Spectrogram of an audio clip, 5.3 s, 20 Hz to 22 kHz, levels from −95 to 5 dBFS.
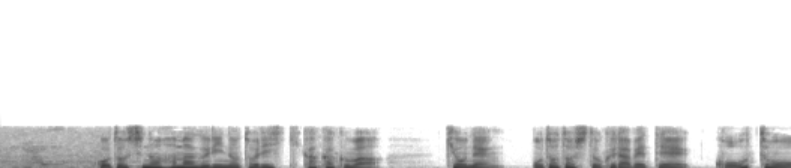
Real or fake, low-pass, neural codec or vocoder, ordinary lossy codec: real; 5.4 kHz; none; none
